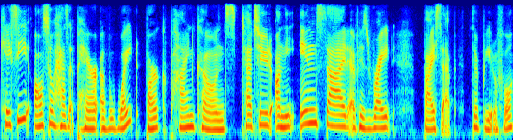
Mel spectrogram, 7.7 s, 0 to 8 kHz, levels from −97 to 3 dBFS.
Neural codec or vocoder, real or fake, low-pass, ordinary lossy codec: none; real; 7.2 kHz; MP3, 64 kbps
